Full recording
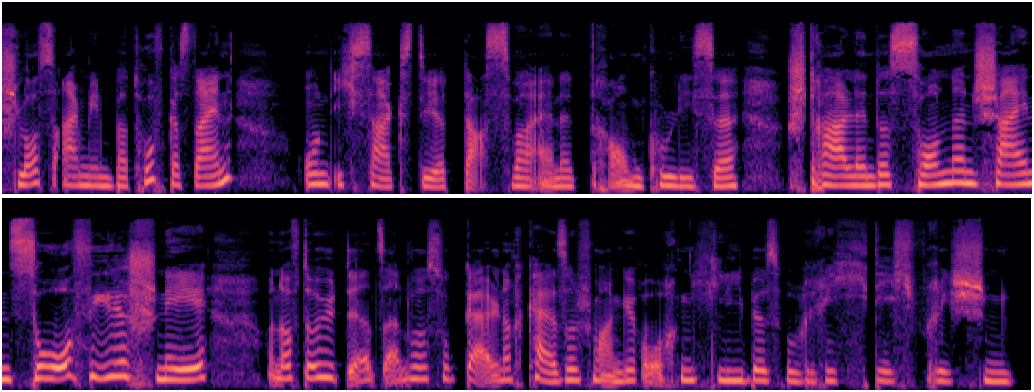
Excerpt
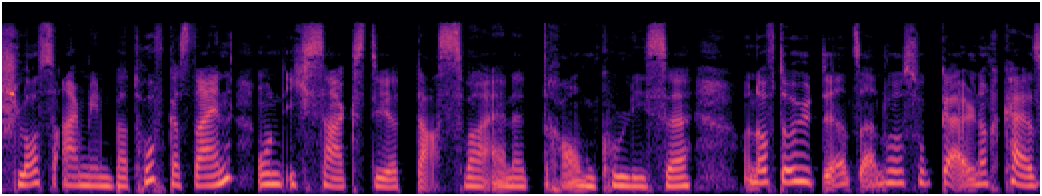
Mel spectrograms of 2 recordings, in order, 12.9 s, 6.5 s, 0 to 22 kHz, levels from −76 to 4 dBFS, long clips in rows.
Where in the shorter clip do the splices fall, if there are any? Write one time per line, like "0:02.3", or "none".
0:01.5
0:04.6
